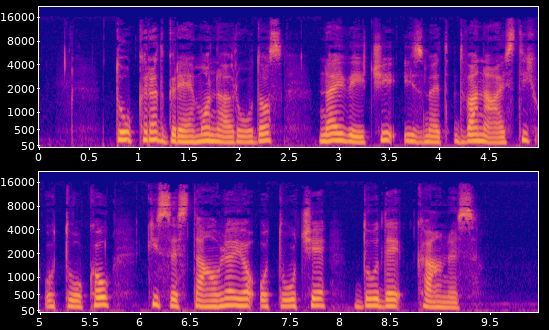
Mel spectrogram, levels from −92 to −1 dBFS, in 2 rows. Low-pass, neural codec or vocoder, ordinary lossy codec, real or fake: 19.8 kHz; vocoder, 44.1 kHz, 128 mel bands every 512 samples, BigVGAN v2; MP3, 64 kbps; fake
